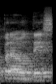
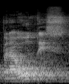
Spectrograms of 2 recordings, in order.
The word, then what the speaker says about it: praotes: para los que anotan, así como lo escucha, praotes sin H, praotes, o prautes, dice otra.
